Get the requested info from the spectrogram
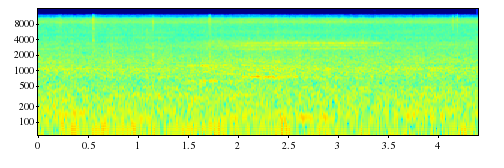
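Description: Steady low rumble and hiss of background noise, with no speech and no distinct events.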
